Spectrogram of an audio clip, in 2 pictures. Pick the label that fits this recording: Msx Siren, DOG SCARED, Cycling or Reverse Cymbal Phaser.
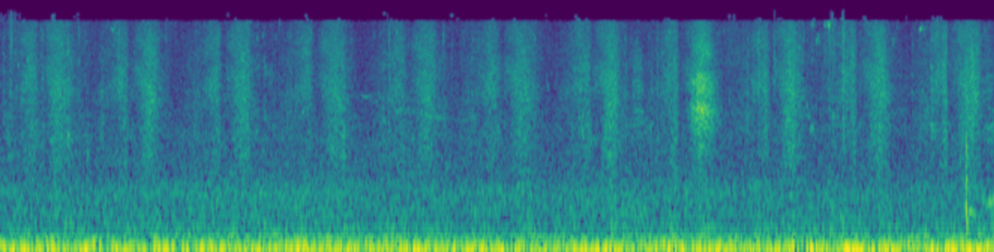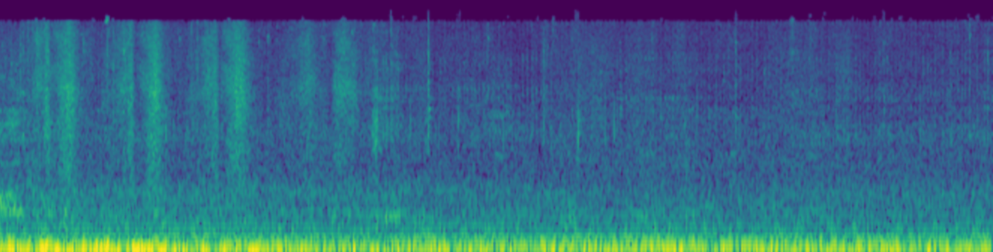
Cycling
